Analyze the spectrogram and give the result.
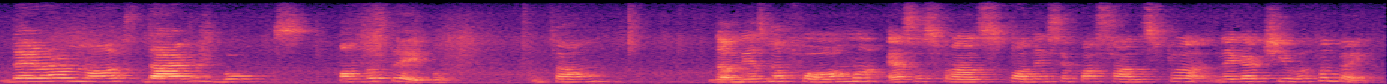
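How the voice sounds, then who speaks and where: A woman's voice: sits high, steady tone, a little slow, a bit bright, reverberant, far from the mic, slight background noise, low-quality recording. A woman, patiently explaining English grammar in a video lesson and checking in with her students often. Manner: patient, repeats points with "né?" and "tá?". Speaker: English teacher.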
